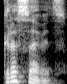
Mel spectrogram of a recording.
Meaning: a beauty, a handsome man or beautiful object
- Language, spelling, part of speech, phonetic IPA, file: Russian, красавец, noun, [krɐˈsavʲɪt͡s], Ru-красавец.ogg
